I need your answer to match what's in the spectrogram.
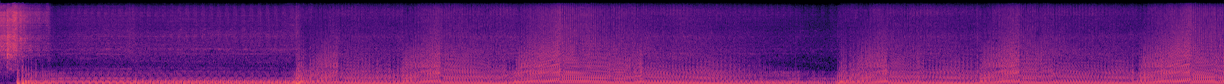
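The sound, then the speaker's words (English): A tuned Subaru STI boxer engine with a Gretti Performance Revolution RS exhaust idles with a lumpy, uneven burble, caused by unequal-length piping, then revs up and down several times in sweeping pulls, loud, with no talking. “Notice that burble-like noise coming through the exhaust note.”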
